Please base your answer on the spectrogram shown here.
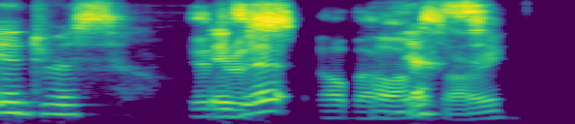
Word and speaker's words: Idris: but i'm just like hydras elba's getting up there in age but what about idris alba for doctor who interesting it's pronounced idris is it oh i'm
